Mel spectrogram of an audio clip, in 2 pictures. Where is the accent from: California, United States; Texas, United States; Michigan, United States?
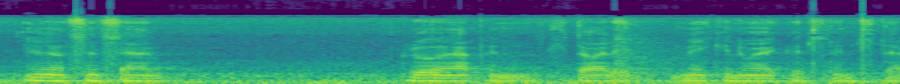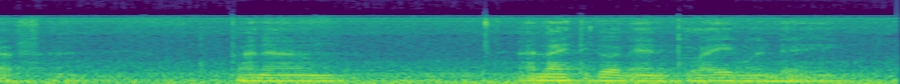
Texas, United States; Fort Worth; it reminded me of when I was born in Fort Worth, a little kid.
